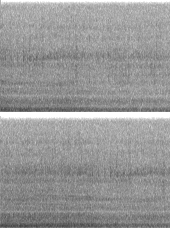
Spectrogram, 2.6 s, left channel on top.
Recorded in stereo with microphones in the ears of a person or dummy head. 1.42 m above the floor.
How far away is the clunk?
No clunk in this recording.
